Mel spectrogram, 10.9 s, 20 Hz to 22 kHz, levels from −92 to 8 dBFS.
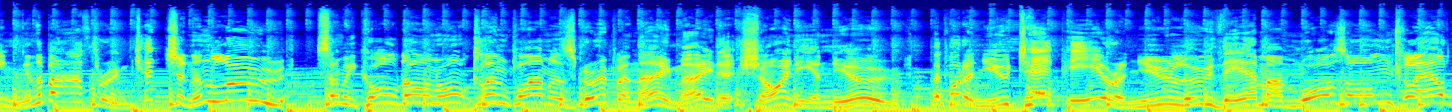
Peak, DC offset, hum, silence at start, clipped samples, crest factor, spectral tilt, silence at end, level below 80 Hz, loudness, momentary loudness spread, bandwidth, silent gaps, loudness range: -4 dBFS; under 0.1%; none; 0 s; under 0.1%; 16 dB; -4.5 dB/octave; 0 s; -32 dBFS; -20 LUFS; 5 LU; 19.5 kHz; none; 1 LU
